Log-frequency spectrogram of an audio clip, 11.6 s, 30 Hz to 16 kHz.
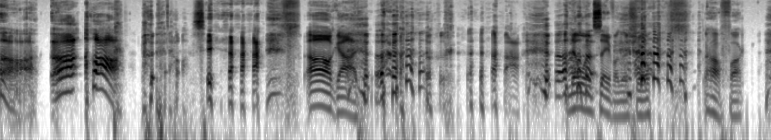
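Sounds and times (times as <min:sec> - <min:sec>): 
speech: 0:00.0 - 0:11.5
phlegmy man with a cold clearing throat and hacking up phlegm: 0:00.9 - 0:02.9
laughter: 0:05.1 - 0:10.7.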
